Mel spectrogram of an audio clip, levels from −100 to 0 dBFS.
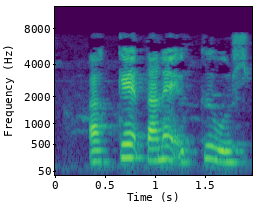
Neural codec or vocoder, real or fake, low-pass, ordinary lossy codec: none; real; 7.2 kHz; MP3, 48 kbps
